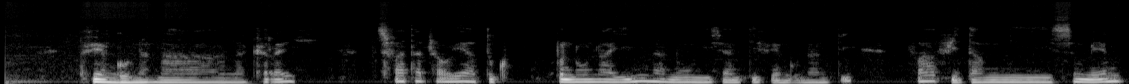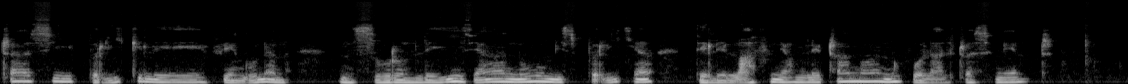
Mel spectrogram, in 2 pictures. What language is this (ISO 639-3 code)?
mlg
